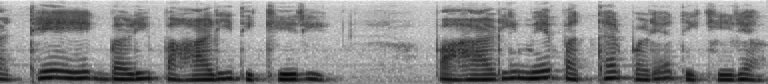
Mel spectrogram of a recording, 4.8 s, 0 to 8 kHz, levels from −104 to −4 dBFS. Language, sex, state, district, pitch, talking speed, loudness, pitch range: Rajasthani, female, Rajasthan, Nagaur, 185 Hz, 125 wpm, -15 LUFS, 175-215 Hz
